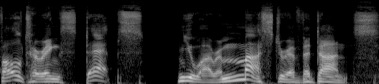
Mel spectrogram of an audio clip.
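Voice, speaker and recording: A man's put-on character voice, growling and bellowing at a medium pitch and a fairly slow pace, on a very clean recording with a silent background. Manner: roaring, boisterous.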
